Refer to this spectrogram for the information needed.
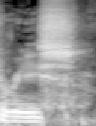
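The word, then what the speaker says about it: Rhys: It's pronounced Reese. Looked it up.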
